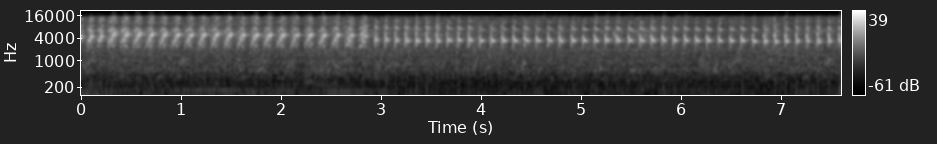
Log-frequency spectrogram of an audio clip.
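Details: Fighter-type lovebird song from a tutor recording for caged birds, mixed with gently trickling water. It is a steady, rapid string of piercing high chirps that pulse evenly and continue without a break.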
